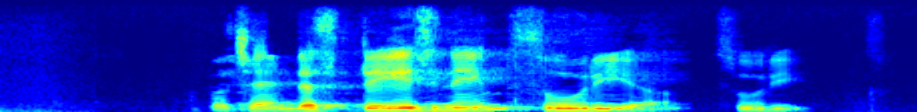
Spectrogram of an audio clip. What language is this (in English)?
Malayalam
